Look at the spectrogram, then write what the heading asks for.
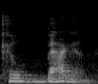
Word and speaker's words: Kilbeggan: So the pronunciation is on the second syllable, mm-hmm. as it is with Kilbeggan.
